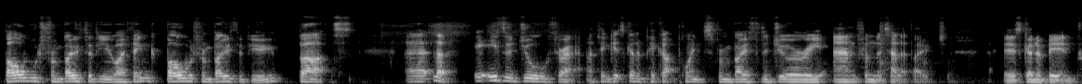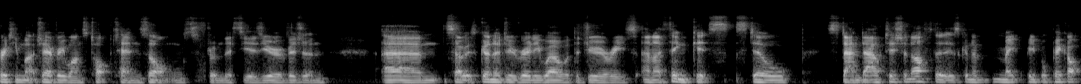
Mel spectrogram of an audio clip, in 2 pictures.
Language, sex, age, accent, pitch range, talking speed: English, male, 20-39, British, 105-130 Hz, 215 wpm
